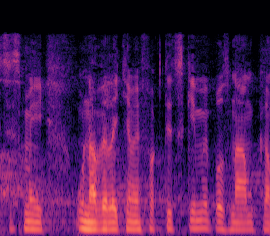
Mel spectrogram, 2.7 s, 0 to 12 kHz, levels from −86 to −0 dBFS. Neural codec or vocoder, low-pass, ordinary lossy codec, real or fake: none; 7.2 kHz; MP3, 48 kbps; real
